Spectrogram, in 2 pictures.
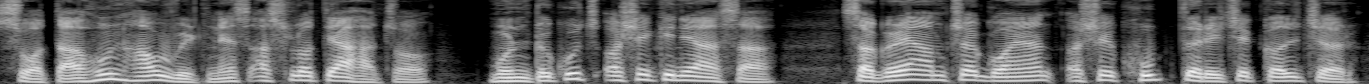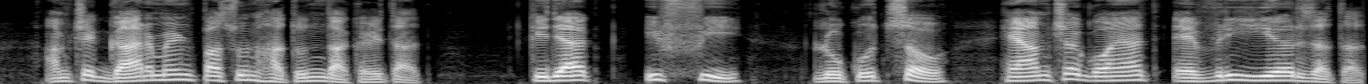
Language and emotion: Goan Konkani, neutral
